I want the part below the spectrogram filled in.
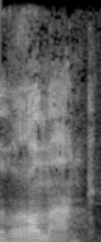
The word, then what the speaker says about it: Roma: Ich habe Sinti und Roma gesagt und richtig aussprechen tut man es wohl Roma. Das ist Roma, das, was im Moment, sieh mir da meine schlechte Aussprache bitte nach.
